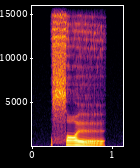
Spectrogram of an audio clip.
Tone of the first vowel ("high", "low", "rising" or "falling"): falling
